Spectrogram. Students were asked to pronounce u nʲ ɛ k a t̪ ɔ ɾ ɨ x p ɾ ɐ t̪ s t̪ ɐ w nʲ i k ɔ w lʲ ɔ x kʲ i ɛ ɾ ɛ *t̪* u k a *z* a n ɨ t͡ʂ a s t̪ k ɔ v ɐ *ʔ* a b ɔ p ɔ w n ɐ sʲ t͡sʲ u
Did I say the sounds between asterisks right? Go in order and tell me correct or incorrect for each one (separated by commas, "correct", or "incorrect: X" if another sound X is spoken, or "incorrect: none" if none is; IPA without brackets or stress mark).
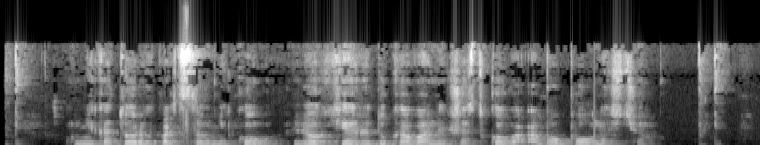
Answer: incorrect: d̪, incorrect: v, correct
